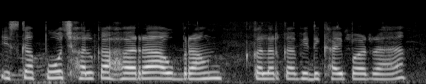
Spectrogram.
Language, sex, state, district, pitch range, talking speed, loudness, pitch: Hindi, female, Jharkhand, Garhwa, 255-285 Hz, 170 wpm, -16 LUFS, 265 Hz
